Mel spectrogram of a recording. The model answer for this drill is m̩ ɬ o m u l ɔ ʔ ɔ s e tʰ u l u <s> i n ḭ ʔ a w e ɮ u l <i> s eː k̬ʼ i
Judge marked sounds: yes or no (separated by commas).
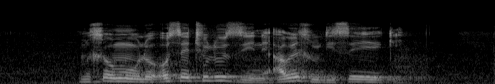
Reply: no, yes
